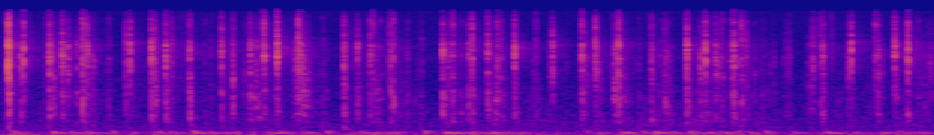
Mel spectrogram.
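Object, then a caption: Plastic computer keyboard. Both hands type rapidly with fingertips and painted nails on a full-size black plastic computer keyboard resting on a white fur rug. The result is a dense, continuous stream of short, bright, clicky keystrokes with very quick decay over a faint low hum.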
